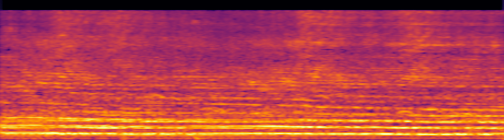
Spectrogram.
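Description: A motorcycle engine roars loudly as it speeds past.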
